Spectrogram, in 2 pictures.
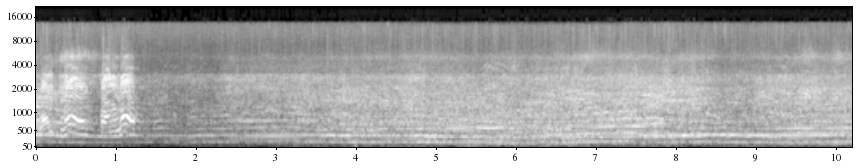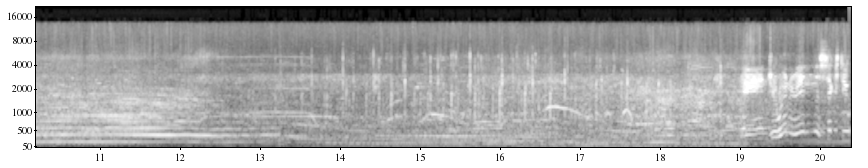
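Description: Race cars at a speedway on the final lap, a loud continuous engine roar that swells and fades as the field passes, with an announcer talking over it and crowd noise behind.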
